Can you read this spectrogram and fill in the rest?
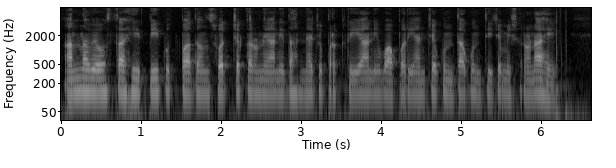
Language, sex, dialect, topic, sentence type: Marathi, male, Standard Marathi, agriculture, statement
